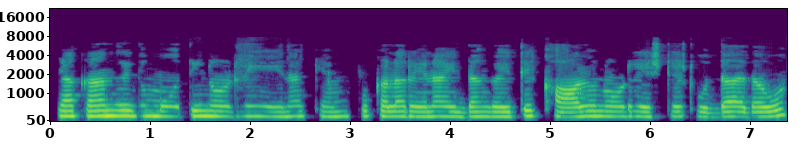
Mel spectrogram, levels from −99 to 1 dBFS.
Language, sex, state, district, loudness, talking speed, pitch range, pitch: Kannada, female, Karnataka, Belgaum, -17 LUFS, 130 wpm, 170-185 Hz, 180 Hz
